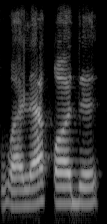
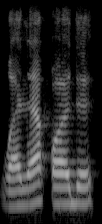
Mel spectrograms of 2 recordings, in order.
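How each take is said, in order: First: The final d ends with a gentle, natural bounce. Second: The final d ends with a gentle, natural bounce.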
